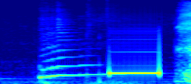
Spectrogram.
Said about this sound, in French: Vous n'aurez qu'un bip, bip, bip. Vous voulez l'entendre ? Je vais le mettre.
